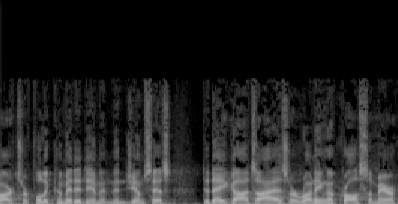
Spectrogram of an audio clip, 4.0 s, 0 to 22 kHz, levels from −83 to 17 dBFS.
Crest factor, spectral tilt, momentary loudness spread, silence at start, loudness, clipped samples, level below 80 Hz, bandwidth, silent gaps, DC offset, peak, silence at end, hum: 16 dB; -4.5 dB/octave; 6 LU; 0 s; -20 LUFS; under 0.1%; -46 dBFS; 13.5 kHz; none; under 0.1%; -4 dBFS; 0 s; none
